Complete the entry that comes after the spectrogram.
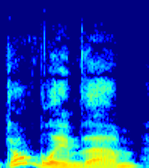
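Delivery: high, loud "Don't blame them"; retold indignant objection. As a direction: cut him off in acted indignation. Retold quarrel, first take.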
